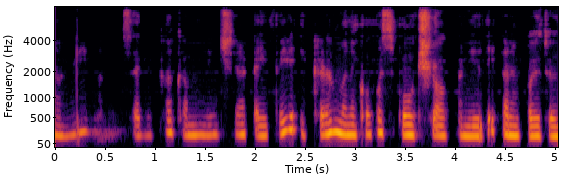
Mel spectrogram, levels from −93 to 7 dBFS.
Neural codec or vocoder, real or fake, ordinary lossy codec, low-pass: codec, 16 kHz, 2 kbps, FunCodec, trained on LibriTTS, 25 frames a second; fake; none; none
